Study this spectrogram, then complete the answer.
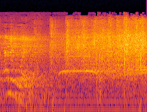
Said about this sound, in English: There's a round of applause for the youth players coming out and taking their positions on the blue line. Various youth teams being announced as we get to the starting lineups for the Panthers.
